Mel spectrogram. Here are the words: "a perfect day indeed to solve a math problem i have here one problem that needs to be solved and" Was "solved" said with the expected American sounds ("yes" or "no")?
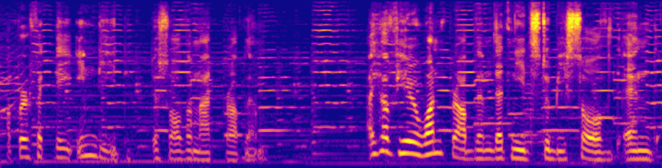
yes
